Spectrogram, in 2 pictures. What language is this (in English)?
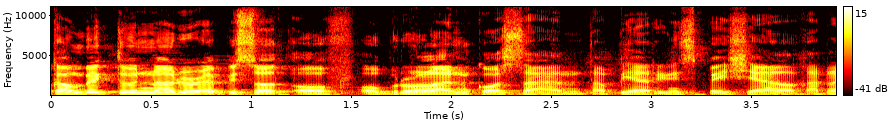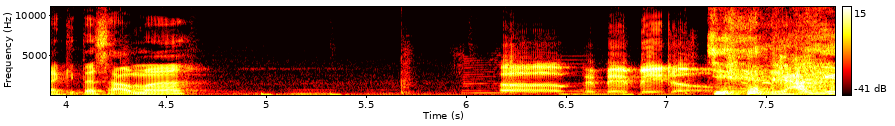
Indonesian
